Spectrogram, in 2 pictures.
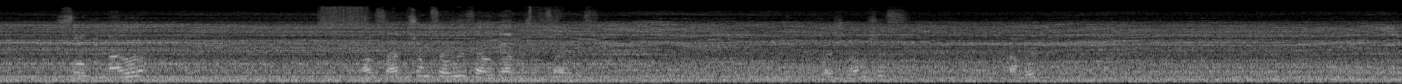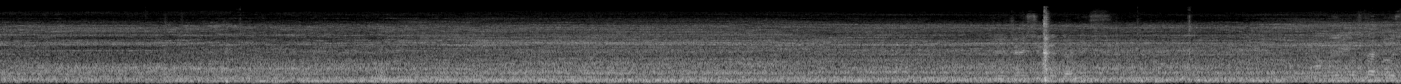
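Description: A steady low roar of aircraft engines fills a small cabin.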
